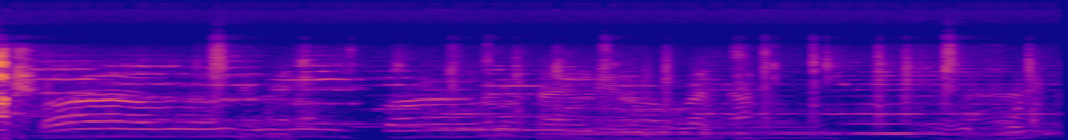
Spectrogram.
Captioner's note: people chattering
